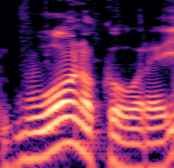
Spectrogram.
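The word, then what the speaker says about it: Buonocore: Abbiamo cominciato con un pezzo di Nino Buono Cuore, cioè Buono Core. Io da ragazzo non riuscivo mai a pronunciare bene il suo cognome, dicevo sempre infatti, Buono Core.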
